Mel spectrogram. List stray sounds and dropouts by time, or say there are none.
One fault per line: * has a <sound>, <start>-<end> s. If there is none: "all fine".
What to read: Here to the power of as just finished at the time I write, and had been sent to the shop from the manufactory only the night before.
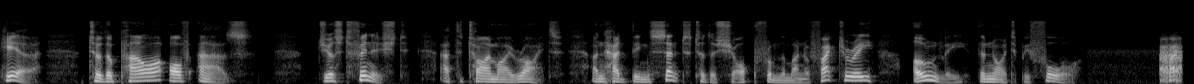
* has a laugh, 11.6-11.8 s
